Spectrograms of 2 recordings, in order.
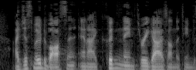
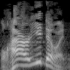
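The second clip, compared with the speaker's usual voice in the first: higher, louder Southern man's greeting; Southern accent; 12 semitones higher, 10 dB louder than usual. Retold or imitated. Southern man greets Bostonians in a loud Southern accent. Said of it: "nice Southern accent".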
